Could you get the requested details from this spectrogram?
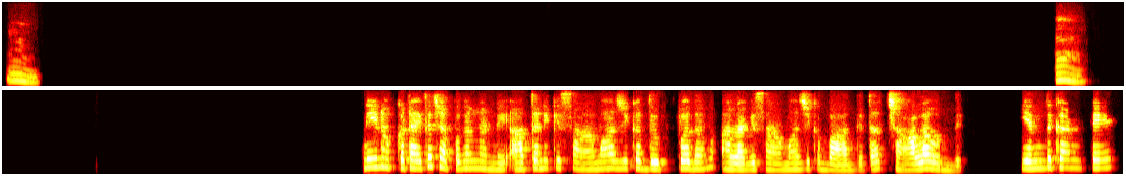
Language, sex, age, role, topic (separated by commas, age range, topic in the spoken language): Telugu, female, 30-34, guest, మీకు స్ఫూర్తినిచ్చిన సినిమా లేదా కార్యక్రమం ఏది?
